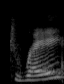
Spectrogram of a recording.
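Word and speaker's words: Drei: This is the Dre hat. That's spelled D-R-E-I, Dre hat by Ecomcrew Designs, and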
